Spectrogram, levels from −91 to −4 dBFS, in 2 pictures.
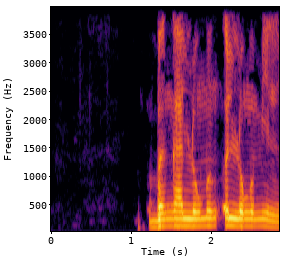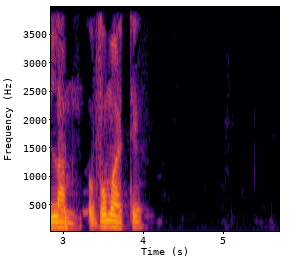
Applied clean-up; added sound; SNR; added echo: none; none; none; none.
